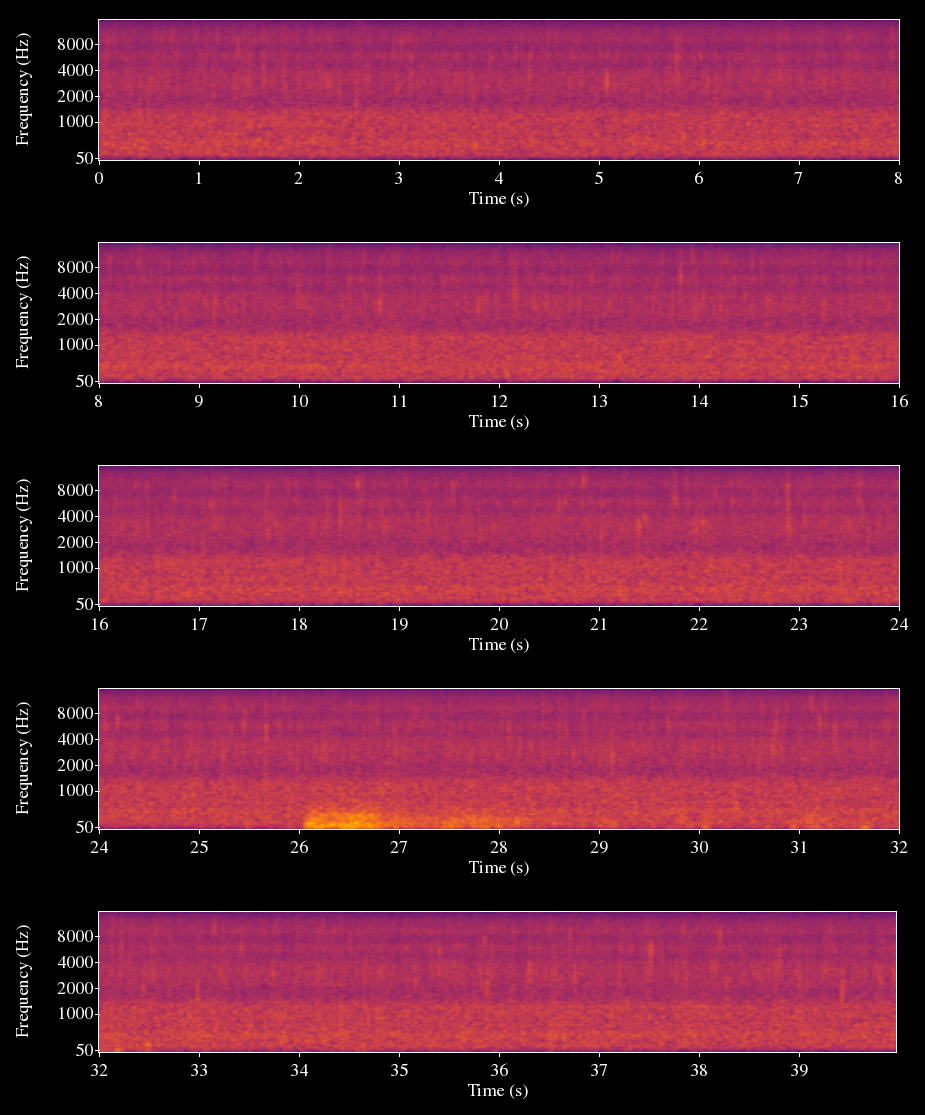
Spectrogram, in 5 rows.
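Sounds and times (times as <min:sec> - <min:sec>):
steady rain: 0:00.0 - 0:39.9
thunderclap rumbling: 0:26.1 - 0:29.2.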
